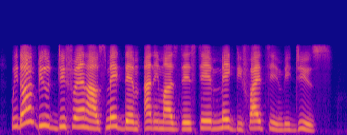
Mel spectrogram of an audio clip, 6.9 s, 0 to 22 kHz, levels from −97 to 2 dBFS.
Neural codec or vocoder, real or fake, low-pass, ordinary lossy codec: codec, 16 kHz, 0.3 kbps, FocalCodec; fake; 5.4 kHz; none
